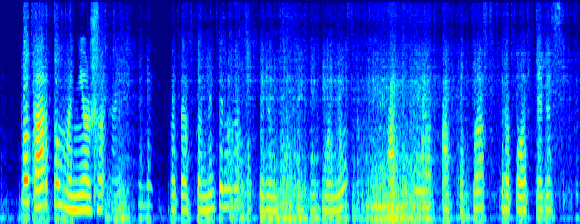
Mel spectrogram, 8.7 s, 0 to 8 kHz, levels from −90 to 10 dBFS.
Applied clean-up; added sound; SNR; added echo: neural mask model RNNoise.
